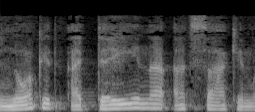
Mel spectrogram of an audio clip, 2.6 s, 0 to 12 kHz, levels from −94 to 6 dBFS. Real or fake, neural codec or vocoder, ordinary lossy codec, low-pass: fake; codec, 16 kHz, 1.1 kbps, Voila-Tokenizer; MP3, 32 kbps; 7.2 kHz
